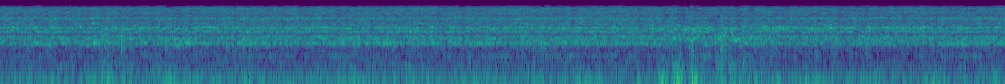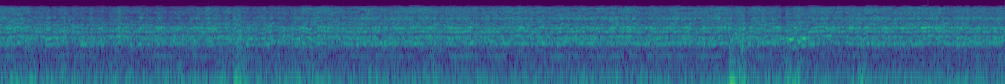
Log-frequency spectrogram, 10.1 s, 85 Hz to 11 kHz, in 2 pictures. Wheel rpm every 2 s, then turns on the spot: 120, 110, 110, 110, 110.
none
